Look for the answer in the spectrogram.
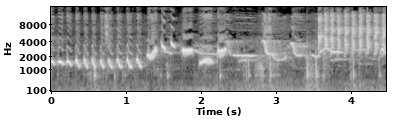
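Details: White-rumped shama song to encourage a quiet bird: a fast even run of about twelve repeated notes, then sliding whistles and a harsh rattling burst at the end.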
